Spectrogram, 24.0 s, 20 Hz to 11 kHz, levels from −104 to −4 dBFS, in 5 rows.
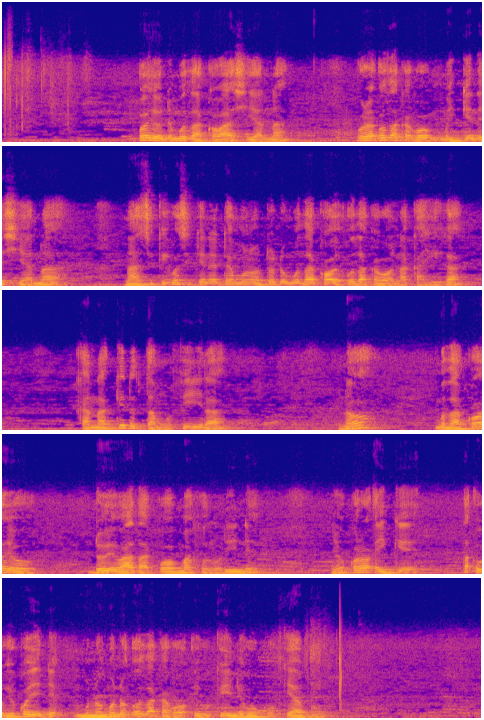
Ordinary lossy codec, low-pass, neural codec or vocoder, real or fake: none; none; none; real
